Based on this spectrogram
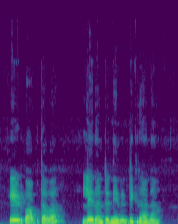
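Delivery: ordinary delivery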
